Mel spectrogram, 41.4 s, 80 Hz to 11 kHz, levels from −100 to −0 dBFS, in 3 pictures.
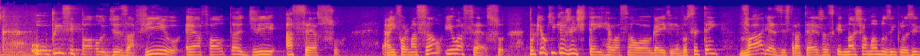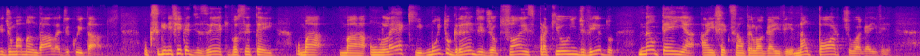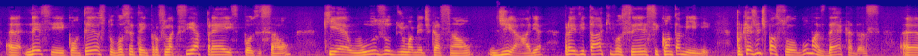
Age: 60-79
